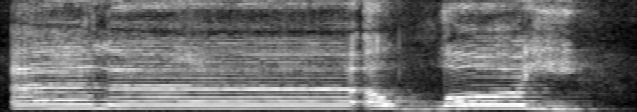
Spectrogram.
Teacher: lafadz Allah dibaca tafkhim sebab jatuh setelah harokat fathah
